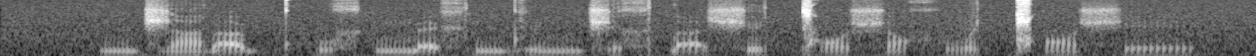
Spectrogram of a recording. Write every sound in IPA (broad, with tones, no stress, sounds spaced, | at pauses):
n d͡ʒ a˨ ɾ a̰˨ kʷʰ ə˨ x ŋ͡m ɛ̰˨ x n d ʉ˨ n d͡ʒ ə˨ x ɗ a̰˨ ʃ ɨ˦ ǀ ɔ˨ ʃ ɒ˨ x v ə˦ ǁ ɒ˨ ʃ e˨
